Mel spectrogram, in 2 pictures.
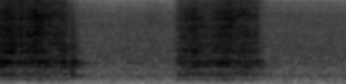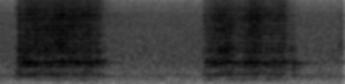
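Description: Hand file sharpening the teeth of a saw held in a vise, four separate rasping strokes of about a second each with short pauses between, close and fairly loud.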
